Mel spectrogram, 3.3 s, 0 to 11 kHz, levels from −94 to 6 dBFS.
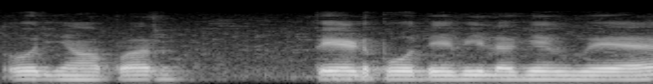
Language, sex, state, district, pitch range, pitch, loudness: Hindi, male, Uttar Pradesh, Shamli, 125-130 Hz, 125 Hz, -14 LUFS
